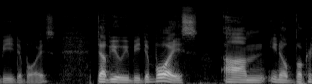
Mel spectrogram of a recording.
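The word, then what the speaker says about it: Du Bois: web deboy side note not web DUIs he wanted it Deo asked it to be pronounced web Deo web deoy um you know Booker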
